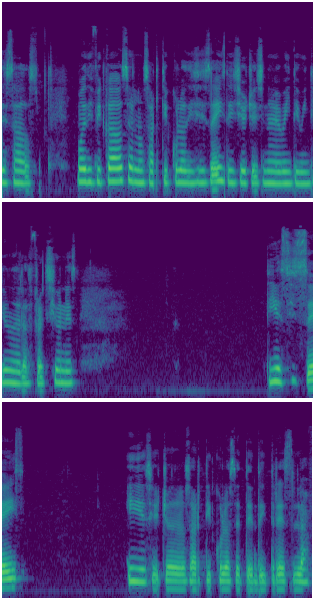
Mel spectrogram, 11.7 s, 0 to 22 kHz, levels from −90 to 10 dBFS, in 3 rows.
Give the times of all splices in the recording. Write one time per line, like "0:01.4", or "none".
0:02.8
